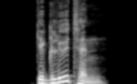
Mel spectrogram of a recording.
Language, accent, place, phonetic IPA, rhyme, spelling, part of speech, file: German, Germany, Berlin, [ɡəˈɡlyːtn̩], -yːtn̩, geglühten, adjective, De-geglühten.ogg
- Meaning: inflection of geglüht: 1. strong genitive masculine/neuter singular 2. weak/mixed genitive/dative all-gender singular 3. strong/weak/mixed accusative masculine singular 4. strong dative plural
